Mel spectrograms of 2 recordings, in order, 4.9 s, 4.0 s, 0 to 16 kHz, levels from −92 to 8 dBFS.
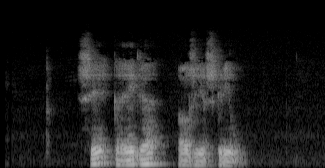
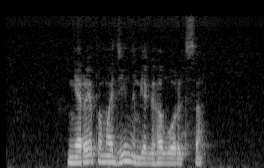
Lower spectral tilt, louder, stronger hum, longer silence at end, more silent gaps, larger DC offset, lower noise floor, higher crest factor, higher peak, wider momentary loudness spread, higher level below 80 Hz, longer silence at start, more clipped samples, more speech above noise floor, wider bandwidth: second, -7.5 dB/octave vs -9 dB/octave; second, -28 LUFS vs -23 LUFS; neither; first, 1.2 s vs 0.9 s; neither; neither; about the same, -70 dBFS vs -67 dBFS; about the same, 18 dB vs 16 dB; second, -12 dBFS vs -8 dBFS; about the same, 11 LU vs 12 LU; first, -46 dBFS vs -60 dBFS; second, 0.7 s vs 1 s; neither; about the same, 44 dB vs 45 dB; second, 7.6 kHz vs 11 kHz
